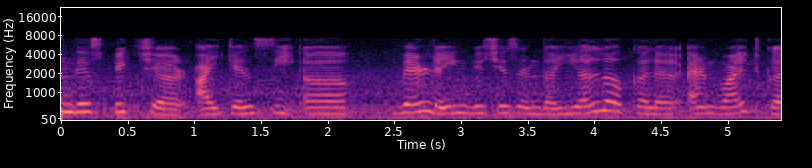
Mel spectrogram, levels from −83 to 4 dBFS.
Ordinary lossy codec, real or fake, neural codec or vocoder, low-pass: none; fake; codec, 16 kHz in and 24 kHz out, 2.2 kbps, FireRedTTS-2 codec; 7.2 kHz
